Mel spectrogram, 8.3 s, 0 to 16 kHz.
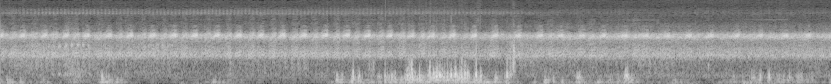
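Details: Frogs in a dense chorus in Korean rice paddies on a summer night, 4 July 2013: a constant pulsing wall of croaks with bright bands, many callers overlapping, plus scattered lower, louder croaks from nearer frogs in the middle of the recording.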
